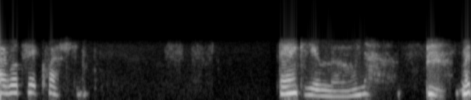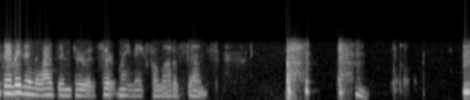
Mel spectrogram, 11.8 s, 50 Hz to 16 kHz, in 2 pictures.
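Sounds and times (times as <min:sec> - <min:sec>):
speech: 0:00.0 - 0:01.1, 0:03.5 - 0:08.7, 0:09.4 - 0:10.6
person coughing with something stuck in the throat: 0:05.3 - 0:05.7, 0:09.5 - 0:11.7
throat clearing: 0:09.5 - 0:11.7.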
